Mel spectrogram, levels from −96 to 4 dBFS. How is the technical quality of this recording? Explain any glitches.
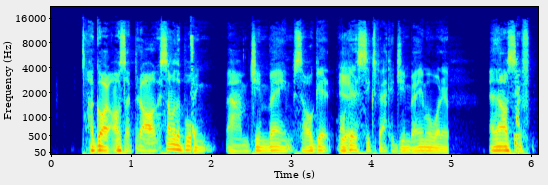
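The speech has four short glitches. At 1.74 to 1.80 s, just after "oh some of the", and at 3.54 to 3.59 s, after "so I'll get", the sound jumps ahead and briefly garbles. The same happens at 4.96 to 4.98 s and 5.80 to 5.86 s. The likely cause is a broken MP3 bit reservoir. Frames went missing, and the next frames looked back for borrowed data that was no longer there. The lengths fit one to three 24 ms frames decoding wrongly.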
